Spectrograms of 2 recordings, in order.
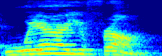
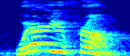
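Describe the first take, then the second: First: "Where are you from?" said slowly, each word clear; slow model question. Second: "Where are you from?" up high, stress on "Where"; higher natural question. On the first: (pergunta modelo dita devagar) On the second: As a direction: ask it again, higher and quicker. (pergunta mais aguda, ênfase em "Where") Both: Shown as a demonstration. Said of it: "A pergunta que nós fazemos".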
